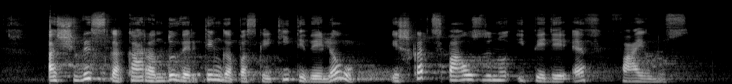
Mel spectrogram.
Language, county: Lithuanian, Panevėžys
